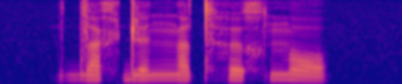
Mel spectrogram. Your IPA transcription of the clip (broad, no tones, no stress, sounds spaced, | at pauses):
d a x ɖ ɛ ŋ a tʰ œ x n ɔ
